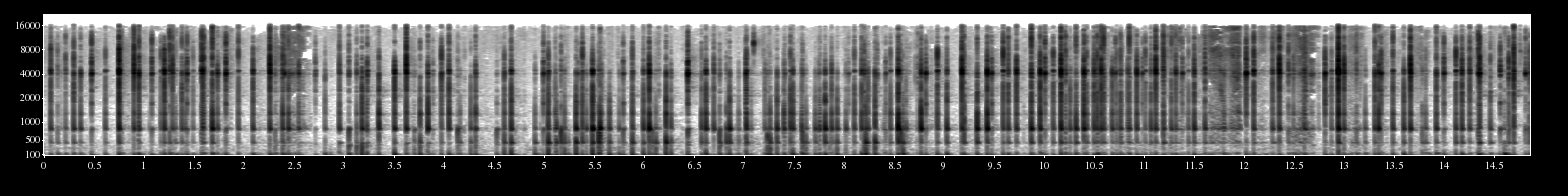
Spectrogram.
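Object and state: Wooden plate.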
